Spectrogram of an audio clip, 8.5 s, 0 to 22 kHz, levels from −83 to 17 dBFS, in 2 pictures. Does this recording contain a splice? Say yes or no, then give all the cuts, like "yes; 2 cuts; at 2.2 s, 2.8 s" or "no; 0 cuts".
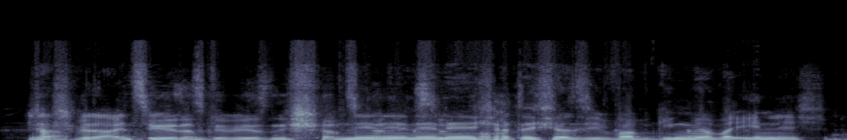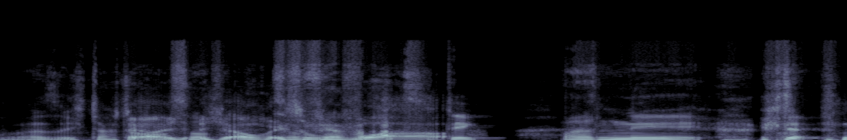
no; 0 cuts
